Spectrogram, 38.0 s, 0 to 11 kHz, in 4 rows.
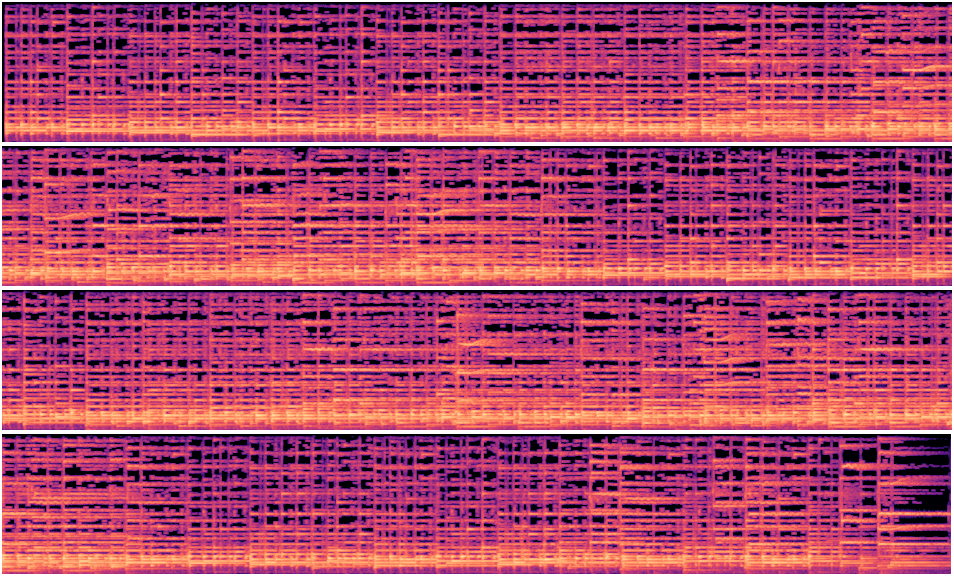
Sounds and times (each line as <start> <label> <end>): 19.1 fast ukulele 37.3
